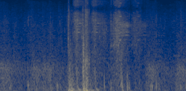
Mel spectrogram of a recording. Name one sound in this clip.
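A knife slashes and stabs with a sharp, wet thud.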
